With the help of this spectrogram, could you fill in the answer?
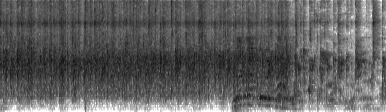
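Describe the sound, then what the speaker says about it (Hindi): Loud congregational clapping fills a church hall during a Christmas programme, a dense steady roar that thins and breaks up toward the end as a voice begins to come through. "हाथों वाले हैं तो जोरदार ताली करें।"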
